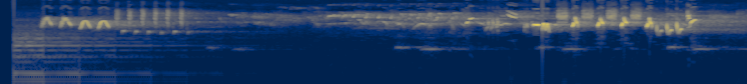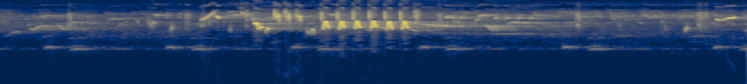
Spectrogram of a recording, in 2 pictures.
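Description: Birdsong: several birds chirping and trilling over one another in quick, rapid runs, with a soft low two-note figure repeating steadily underneath. A brief low tone sounds at the very start, then it goes almost quiet for about a second before the chirping fills in.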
